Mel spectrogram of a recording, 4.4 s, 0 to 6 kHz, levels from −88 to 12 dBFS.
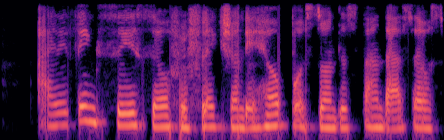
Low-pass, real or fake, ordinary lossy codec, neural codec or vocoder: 5.4 kHz; fake; none; vocoder, 24 kHz, 100 mel bands, Vocos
